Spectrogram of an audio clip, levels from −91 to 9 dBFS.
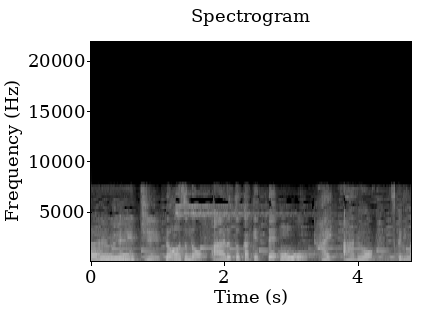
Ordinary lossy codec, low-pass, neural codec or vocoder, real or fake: none; none; none; real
